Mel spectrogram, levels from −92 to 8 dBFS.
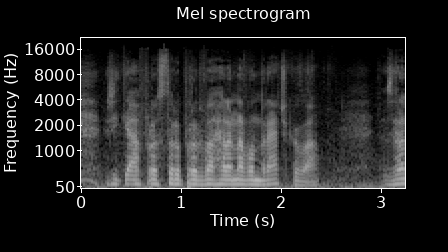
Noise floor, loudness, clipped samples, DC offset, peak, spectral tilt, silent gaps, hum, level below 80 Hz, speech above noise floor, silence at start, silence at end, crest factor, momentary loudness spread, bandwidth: -47 dBFS; -28 LUFS; under 0.1%; under 0.1%; -12 dBFS; -6 dB/octave; none; none; -48 dBFS; 20 dB; 0 s; 0 s; 16 dB; 12 LU; 16.5 kHz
